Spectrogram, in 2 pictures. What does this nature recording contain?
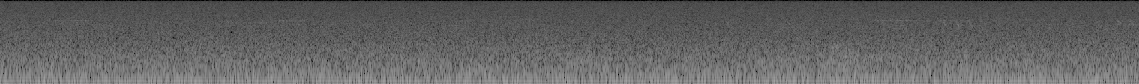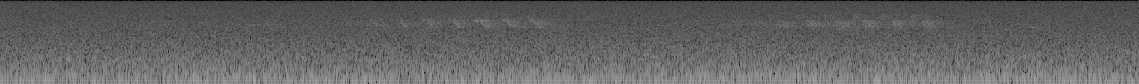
Red-eyed Vireo, Ovenbird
